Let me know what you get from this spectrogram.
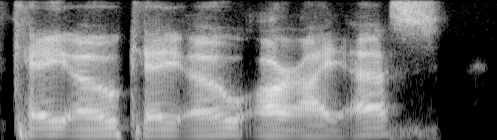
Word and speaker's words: Kokoris: Uh, the, the spelling is K O K O R I S. Pronunciation is Kokoris.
